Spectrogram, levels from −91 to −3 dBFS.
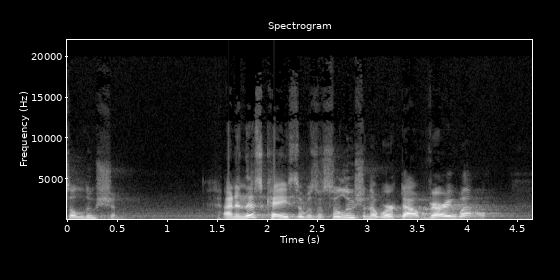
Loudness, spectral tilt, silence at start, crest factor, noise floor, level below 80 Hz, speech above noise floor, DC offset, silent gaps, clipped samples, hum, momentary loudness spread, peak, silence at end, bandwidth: -16 LUFS; -5.5 dB/octave; 0 s; 18 dB; -47 dBFS; -56 dBFS; 31 dB; under 0.1%; none; under 0.1%; none; 14 LU; 0 dBFS; 0.35 s; 16 kHz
